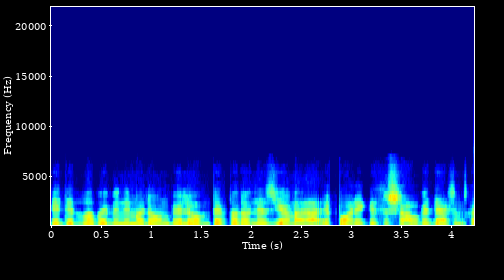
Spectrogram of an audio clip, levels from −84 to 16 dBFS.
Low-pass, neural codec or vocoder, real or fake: 7.2 kHz; codec, 16 kHz, 0.8 kbps, ZipCodec; fake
